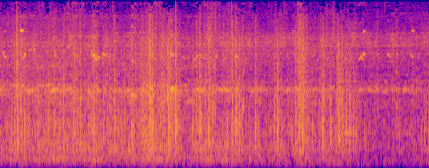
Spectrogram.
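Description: Inside a moving airport shuttle van: the van's body and fittings rattle and squeak in dense, irregular knocks over road and engine noise on a rough ride.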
